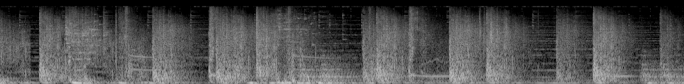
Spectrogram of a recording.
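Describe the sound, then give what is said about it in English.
A burst of gunfire tears through a small store, an auto license tag agency, during a 1978 robbery, with rounds ricocheting: many loud, heavy shots crack in rapid, irregular succession, each with a booming tail that overlaps the next. “Twenty rounds ricocheted through the small store in a matter of seconds.”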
